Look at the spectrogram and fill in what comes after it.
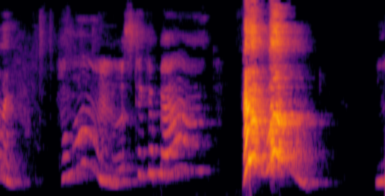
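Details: Samoyed dog barking in protest at bath time indoors: a woman talks to it first, then one loud, harsh bark rises into a strained, two-part yowl lasting under a second, followed by quiet and the start of more talking.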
